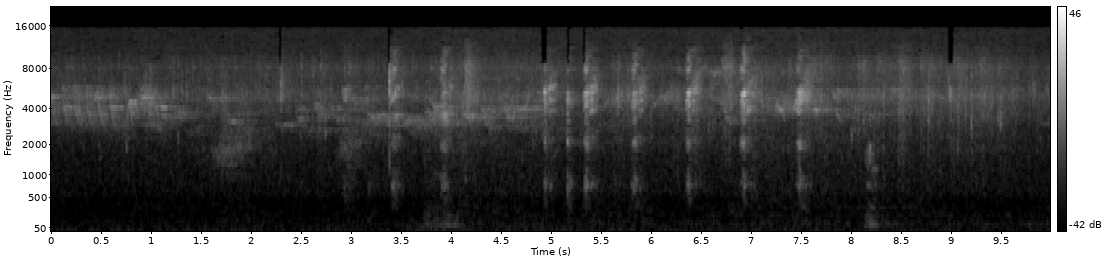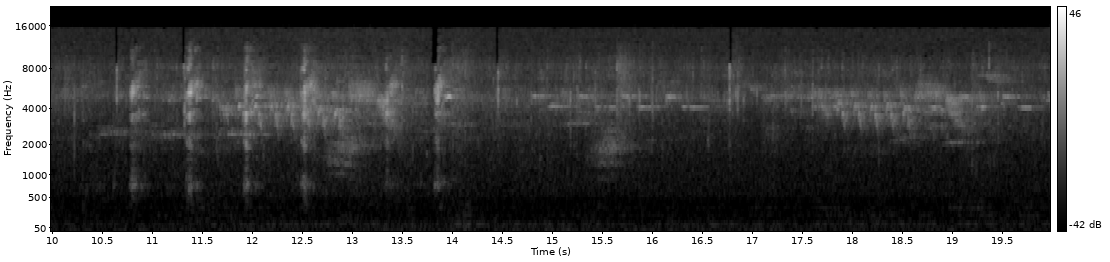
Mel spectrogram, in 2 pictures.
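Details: Wild boar piglets recorded on a trail camera. Thin, high squeaky calls come repeatedly amid many short clicks and rustles, over a steady background hiss.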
